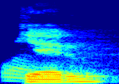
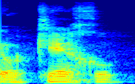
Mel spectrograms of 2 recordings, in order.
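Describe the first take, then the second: First: The middle consonant is a plain R sound. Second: The middle consonant is a throaty ch sound. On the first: The speaker calls it right. "it still has that R sound" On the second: The speaker calls it wrong. "You wouldn't say"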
